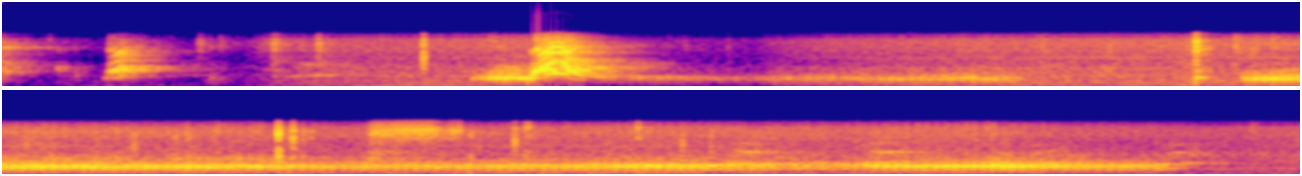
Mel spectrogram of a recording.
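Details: Daisy, a guard dog, barking indoors after hearing another dog, Luke, bark outside; a sharp bark near two seconds, then a long, steady, low-pitched drawn-out vocal sound lasting several seconds, with some clicks and faint room noise.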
